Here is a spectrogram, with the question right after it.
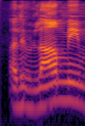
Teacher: الف لام میم، اس کو ایسے ہی پڑھنا ہوتا ہے، الف لام میم نہیں ہے، یہ وہ اردو میں ہے، عربی میں ایسے ہی پڑھنا ہوگا، 3 سے 5 الف تک کھینچنا ہوگا، لام کو بھی اور میم کو بھی، اور لام اور میم چونکہ اس کا جنکشن ہے تو میم کے اوپر تشدید بھی ہے، غنہ بھی ہو رہا ہوگا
